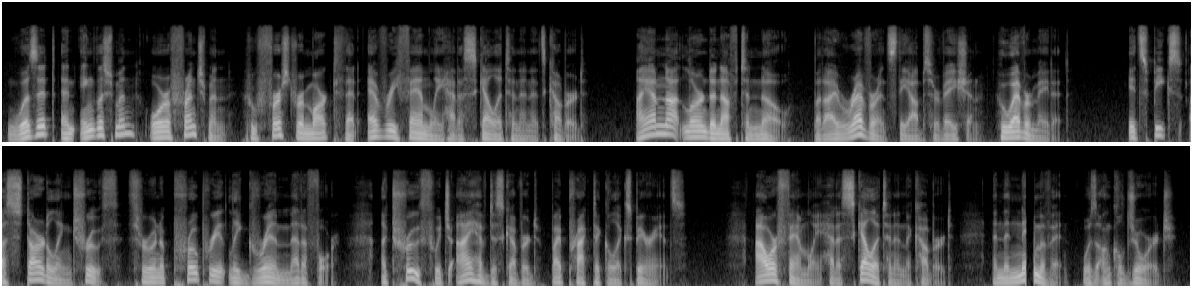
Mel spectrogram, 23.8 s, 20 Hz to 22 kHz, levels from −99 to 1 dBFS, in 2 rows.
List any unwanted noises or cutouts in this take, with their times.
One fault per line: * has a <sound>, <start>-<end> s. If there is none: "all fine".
* has a dropout, 22.1-22.2 s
